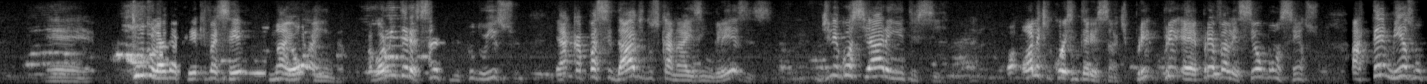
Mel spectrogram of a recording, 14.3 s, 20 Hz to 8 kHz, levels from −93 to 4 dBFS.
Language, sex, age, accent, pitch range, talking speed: Portuguese, male, 40-59, Brazilian, 195-290 Hz, 145 wpm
